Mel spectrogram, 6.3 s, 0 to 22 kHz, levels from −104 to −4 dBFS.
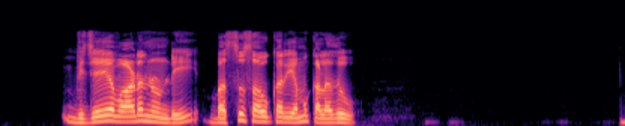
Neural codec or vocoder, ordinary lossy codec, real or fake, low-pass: none; none; real; none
